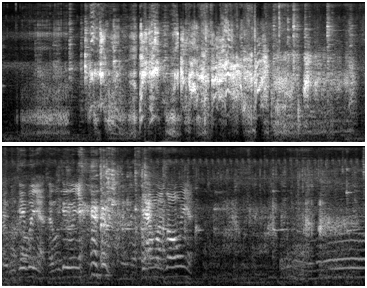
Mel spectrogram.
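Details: Several puppies at feeding time, crying in a dense chorus of high, wavering whines with short growls, then separate rising-falling yelps, among clinking dishes and a voice.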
